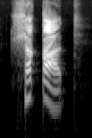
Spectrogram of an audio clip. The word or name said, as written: lhaqat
